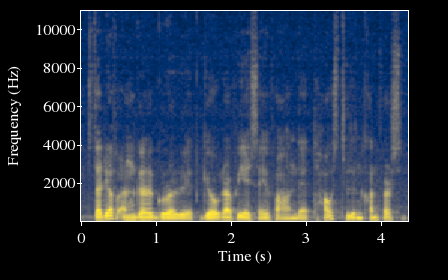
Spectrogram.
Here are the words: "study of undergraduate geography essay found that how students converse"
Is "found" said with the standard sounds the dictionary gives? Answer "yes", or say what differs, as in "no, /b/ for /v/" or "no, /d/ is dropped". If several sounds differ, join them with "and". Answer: yes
